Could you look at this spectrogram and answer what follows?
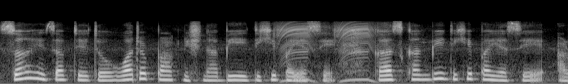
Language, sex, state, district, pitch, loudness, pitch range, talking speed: Nagamese, female, Nagaland, Dimapur, 210 Hz, -17 LUFS, 190-225 Hz, 180 wpm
